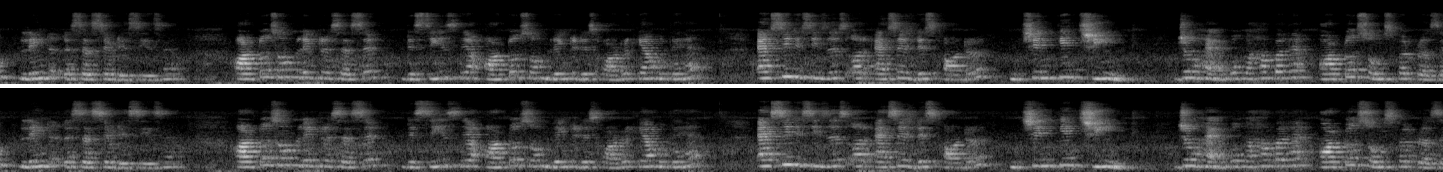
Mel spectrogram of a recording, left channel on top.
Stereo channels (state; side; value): normal; both; correlation 0.70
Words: लिंक्ड रिसेसिव डिसीज है। ऑटोसोम लिंक्ड रिसेसिव डिसीज या ऑटोसोम लिंक्ड डिसऑर्डर क्या होते हैं? ऐसी डिसीजेस और ऐसे डिसऑर्डर जिनके जीन जो है वो कहाँ पर है? ऑटोसोम्स पर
